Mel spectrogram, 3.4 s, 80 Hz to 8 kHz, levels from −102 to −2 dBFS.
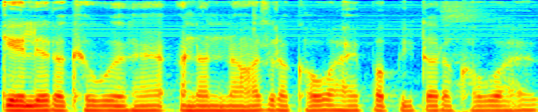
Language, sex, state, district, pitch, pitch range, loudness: Hindi, male, Delhi, New Delhi, 125 Hz, 125-130 Hz, -19 LUFS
